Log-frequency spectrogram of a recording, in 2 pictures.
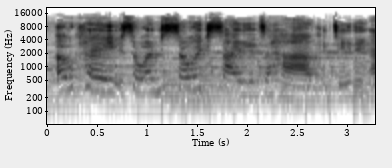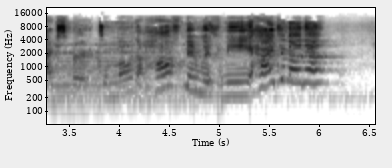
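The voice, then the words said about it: Yelling, loud voice. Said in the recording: “I don't know why I'm yelling. My instinct is always yell.”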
